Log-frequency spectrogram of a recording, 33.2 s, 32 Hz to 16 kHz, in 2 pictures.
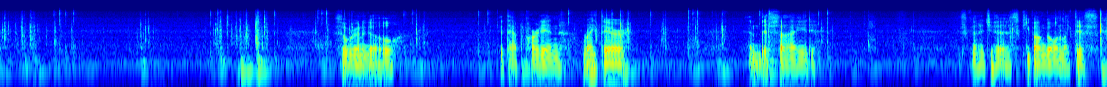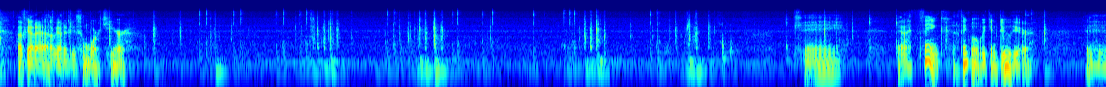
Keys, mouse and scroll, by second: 0.9 click, 1.0 double click, 2.1 g, 3.2 click, 3.6 alt+a, 4.1 c, 4.2 click, 4.6 click, 4.9 right click, 5.2 r, 6.4 g, 7.2 click, 7.8 r, 8.5 click, 9.4 alt+x, 9.9 click, 10.4 right click, 10.8 r, 11.4 click, 11.5 g, 12.3 click, 13.0 scroll up 1, 15.4 shift+middle click, 16.5 KP_7, 19.7 click, 20.2 shift+click, 20.9 shift+double click, 21.2 shift+click, 21.4 g, 21.8 y, 22.5 click, 22.9 alt+a, 23.2 c, 23.5 click, 23.9 click, 24.7 click, 25.2 right click, 25.4 g, 26.1 y, 26.5 click, 27.2 a, 28.4 middle click, 29.7 middle click, 32.0 alt+click.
